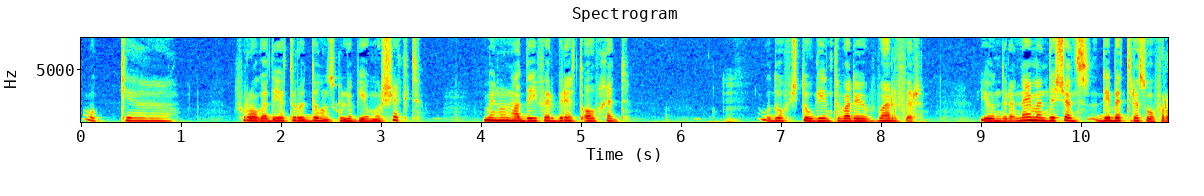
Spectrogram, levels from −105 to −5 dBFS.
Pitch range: 235-290 Hz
